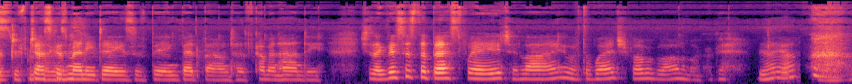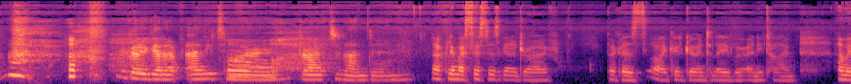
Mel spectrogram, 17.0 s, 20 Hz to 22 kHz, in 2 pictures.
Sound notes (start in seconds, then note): 8.1 both laugh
